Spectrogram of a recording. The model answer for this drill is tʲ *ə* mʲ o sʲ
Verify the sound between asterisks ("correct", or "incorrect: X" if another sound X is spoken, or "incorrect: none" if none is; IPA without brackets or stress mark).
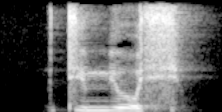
correct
